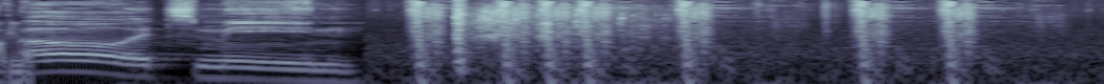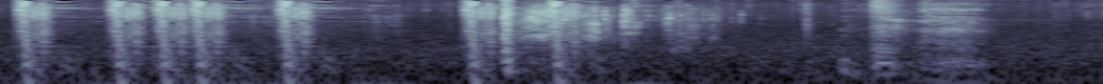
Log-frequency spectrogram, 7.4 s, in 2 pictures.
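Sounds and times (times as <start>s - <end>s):
speech: 0.1s - 1.3s
shotgun fire in a video game: 1.3s - 6.1s.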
